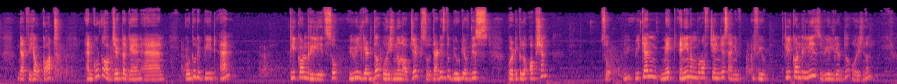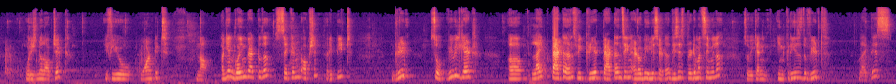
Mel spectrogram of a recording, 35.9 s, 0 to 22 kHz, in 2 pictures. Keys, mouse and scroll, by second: 1.9 click, 6.5 click, 11.7 click, 18.0 click, 20.6 click, 25.8-30.6 drag, 32.5-35.8 drag.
